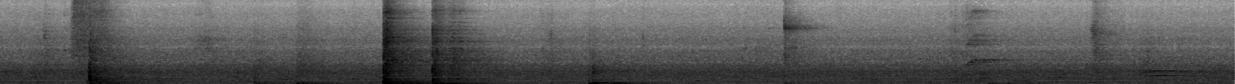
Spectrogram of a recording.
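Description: Loaded barbell with bumper plates dropped and set down on a gym floor: a series of heavy thuds, the loudest twice around six seconds in, each echoing in a large hall over a steady background hum.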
